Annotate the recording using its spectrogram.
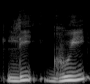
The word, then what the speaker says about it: Li Gui: Li Gui, non so se si pronuncia così.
